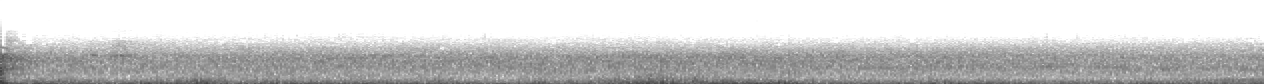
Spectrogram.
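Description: Gusty wind rushing across an outdoor microphone: an even, wavering noise with no clear pitch, heaviest in the low end.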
